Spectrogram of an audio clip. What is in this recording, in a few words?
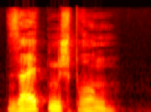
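"Seitensprung", German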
